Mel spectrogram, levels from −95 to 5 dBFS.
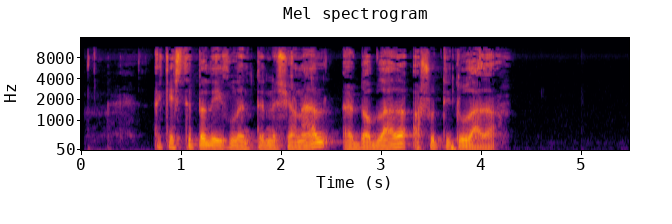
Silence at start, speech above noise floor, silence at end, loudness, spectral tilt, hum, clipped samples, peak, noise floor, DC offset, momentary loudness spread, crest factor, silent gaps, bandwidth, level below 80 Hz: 0.75 s; 53 dB; 1.25 s; -23 LUFS; -4 dB/octave; none; under 0.1%; -4 dBFS; -76 dBFS; under 0.1%; 8 LU; 20 dB; none; 11.5 kHz; -40 dBFS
